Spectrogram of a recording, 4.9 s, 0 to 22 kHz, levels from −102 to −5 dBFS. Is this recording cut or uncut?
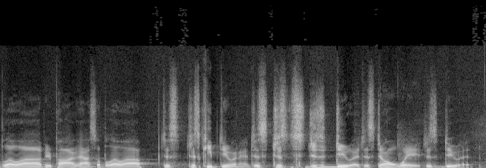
uncut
